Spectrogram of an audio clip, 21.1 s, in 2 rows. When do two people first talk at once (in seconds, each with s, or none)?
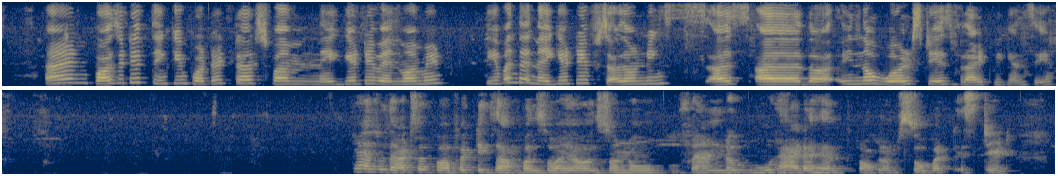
none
